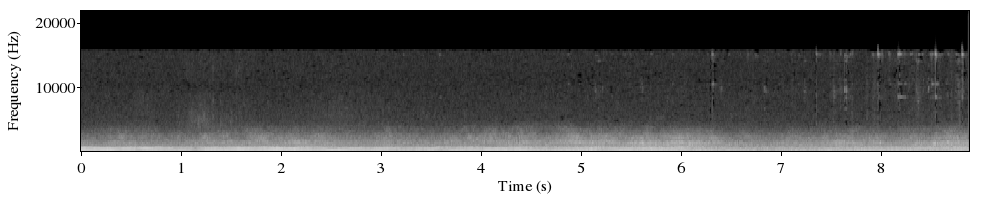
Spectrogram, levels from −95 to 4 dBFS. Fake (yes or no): no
